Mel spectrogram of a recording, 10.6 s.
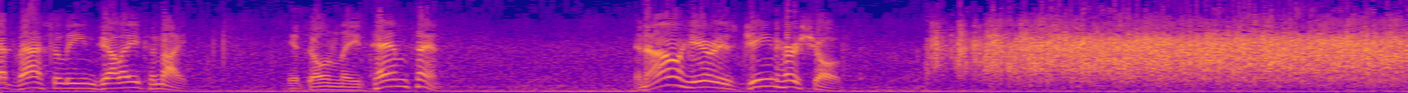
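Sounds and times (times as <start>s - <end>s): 
speech: 0.0s - 1.5s, 2.2s - 3.4s, 4.8s - 7.1s
radio studio audience applause for a Hollywood star: 6.9s - 10.5s.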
